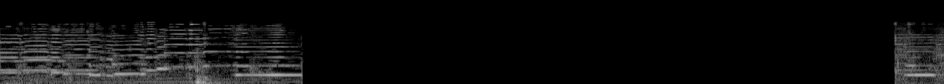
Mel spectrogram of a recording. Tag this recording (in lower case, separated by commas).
folk music, dance music, music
